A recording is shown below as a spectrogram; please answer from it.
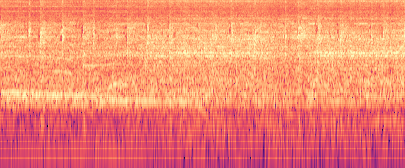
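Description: Live metal band playing loud and steady through an arena sound system, with drum kit and electric guitars.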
